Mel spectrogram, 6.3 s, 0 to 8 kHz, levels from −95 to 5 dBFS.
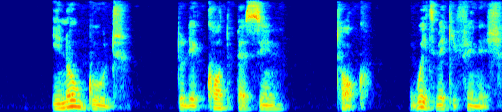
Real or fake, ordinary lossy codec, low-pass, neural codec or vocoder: real; none; none; none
